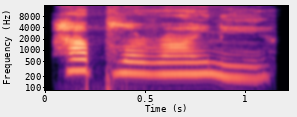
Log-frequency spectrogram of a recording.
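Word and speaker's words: Haplorhini: Editor Brad, how do you pronounce that? Haplorini.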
